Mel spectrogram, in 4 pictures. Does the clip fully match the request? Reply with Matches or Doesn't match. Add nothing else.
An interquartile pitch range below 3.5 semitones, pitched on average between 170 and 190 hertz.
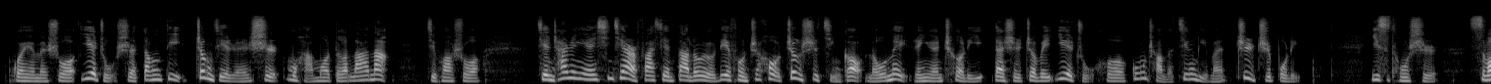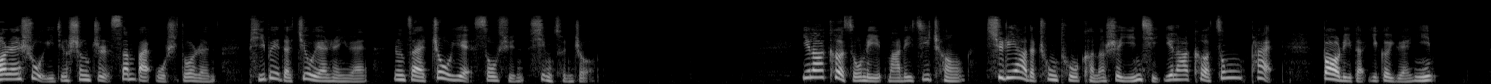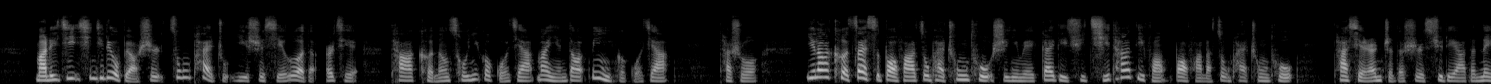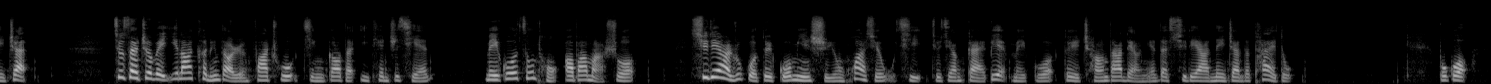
Doesn't match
